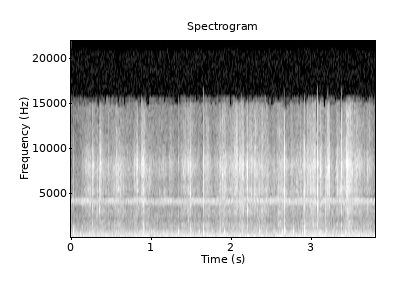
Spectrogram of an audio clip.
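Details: Wild cane rat in Africa gnawing at night while feeding on crops such as sugarcane, pumpkin, sweet potato and pineapple: rapid, irregular dry crunching clicks, with a steady high cricket drone running beneath throughout.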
